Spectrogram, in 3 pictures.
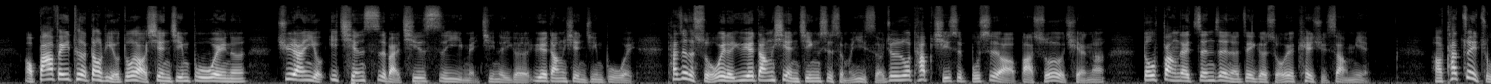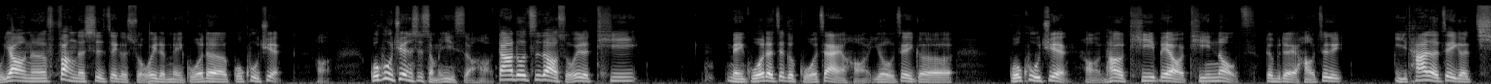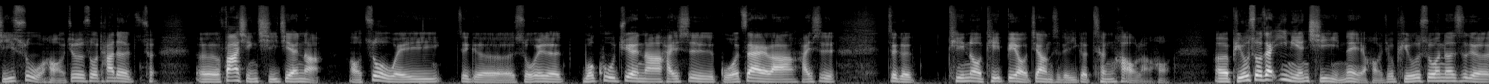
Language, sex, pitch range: Chinese, male, 125-180 Hz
